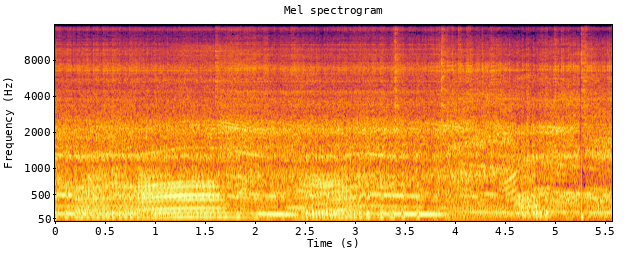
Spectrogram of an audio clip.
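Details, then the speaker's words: Generator small engine, runs but produces no electrical output: revs rise when throttled, then sag back once released; won't hold speed on normal throttle, only stays up if throttle held high. "Ini tadi mesin sudah kita hidupkan nyata di sini memang tidak mau naik dengan gas normal apabila kita tambah atau kita tinggiin gas melalui sini kita cucuk itu bisa naik"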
